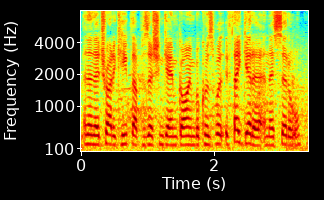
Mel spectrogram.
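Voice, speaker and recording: A woman's voice: mid-range voice, flat delivery, very fast. A woman, a goalkeeper, giving chatty, self-deprecating match commentary with frequent laughter at an outdoor stadium. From Greek background.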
